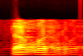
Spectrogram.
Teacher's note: قاف پہ کلکلا بھی کرنا ہے اور قاف کو موٹا پڑھنا ہے اور را کو موٹا پڑھنا ہے۔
